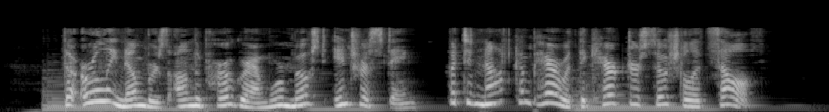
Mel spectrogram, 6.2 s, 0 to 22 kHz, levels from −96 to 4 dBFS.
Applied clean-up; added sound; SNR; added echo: classical method log-MMSE.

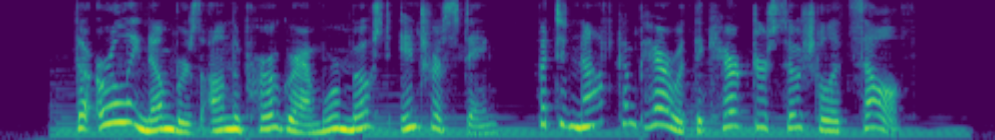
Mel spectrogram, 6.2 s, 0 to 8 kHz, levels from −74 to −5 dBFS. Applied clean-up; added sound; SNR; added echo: none; Electric guitar / Strum; 17 dB; none.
